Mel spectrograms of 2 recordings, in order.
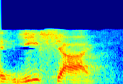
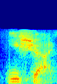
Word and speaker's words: Yishai: And Yishai, that is how you say Jesse in Hebrew. Yishai.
